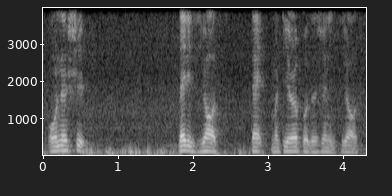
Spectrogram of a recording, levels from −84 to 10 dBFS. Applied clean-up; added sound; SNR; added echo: none; none; none; none.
